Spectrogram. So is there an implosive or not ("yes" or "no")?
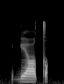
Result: yes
